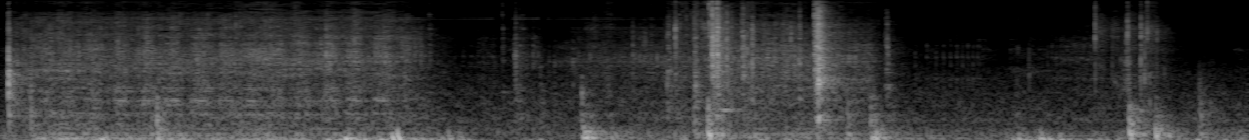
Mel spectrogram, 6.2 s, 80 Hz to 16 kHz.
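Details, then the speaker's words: Technics SL-MC7 CD changer after replacing a worn-out belt (before, the carriage wouldn't move and only the pulley spun). Brief whirring runs ending in soft clicks as the disc stops and ejects, with no slipping or grinding; normal carriage operation. "before I changed that belt. Um, that whole carriage CD changer carriage wouldn't even move. Um, the belt was just too worn out. So, with the new belt on, it works perfectly."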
